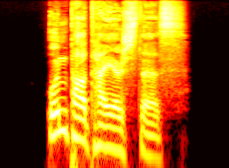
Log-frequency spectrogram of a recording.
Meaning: strong/mixed nominative/accusative neuter singular superlative degree of unparteiisch
- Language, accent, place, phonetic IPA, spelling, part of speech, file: German, Germany, Berlin, [ˈʊnpaʁˌtaɪ̯ɪʃstəs], unparteiischstes, adjective, De-unparteiischstes.ogg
